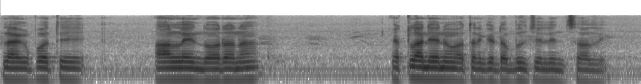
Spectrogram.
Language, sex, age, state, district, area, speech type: Telugu, male, 45-60, Andhra Pradesh, Nellore, rural, spontaneous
